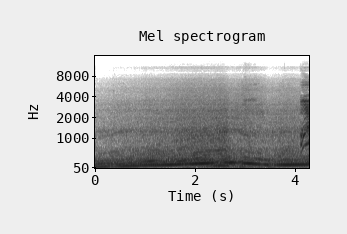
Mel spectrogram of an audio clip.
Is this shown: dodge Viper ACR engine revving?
yes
